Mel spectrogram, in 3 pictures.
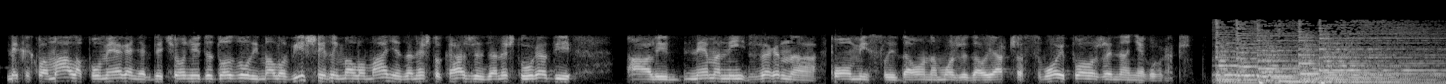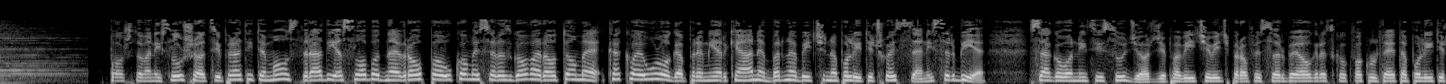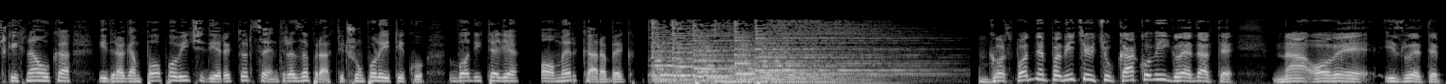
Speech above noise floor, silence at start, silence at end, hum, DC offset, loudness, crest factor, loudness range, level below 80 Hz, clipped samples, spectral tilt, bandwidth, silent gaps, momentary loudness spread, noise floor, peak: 29 dB; 0.1 s; 0.05 s; none; under 0.1%; -19 LUFS; 12 dB; 3 LU; -38 dBFS; under 0.1%; -5.5 dB/octave; 8.8 kHz; none; 7 LU; -47 dBFS; -6 dBFS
